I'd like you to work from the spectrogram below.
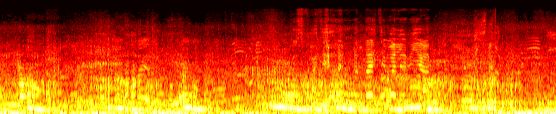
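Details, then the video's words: Lion in a fight giving repeated short, low, downward-sliding grunting roars in irregular succession, set against steady deep rumble and some background noise. "Fight with the roar of the lion"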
